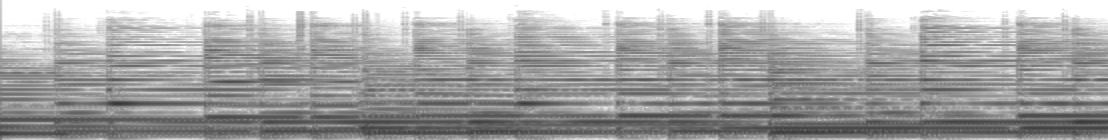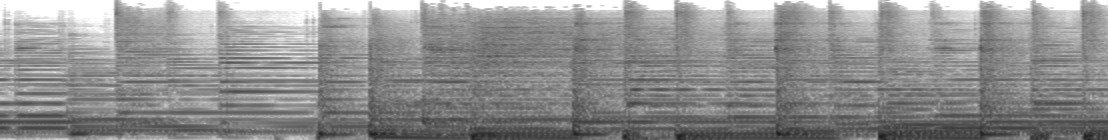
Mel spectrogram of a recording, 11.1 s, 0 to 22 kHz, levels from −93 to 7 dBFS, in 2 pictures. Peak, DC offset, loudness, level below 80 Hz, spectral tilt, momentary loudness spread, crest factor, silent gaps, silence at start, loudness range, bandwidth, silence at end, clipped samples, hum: 0 dBFS; under 0.1%; -17 LUFS; -26 dBFS; -5 dB/octave; 8 LU; 16 dB; none; 0 s; 6 LU; over 20 kHz; 0 s; under 0.1%; none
